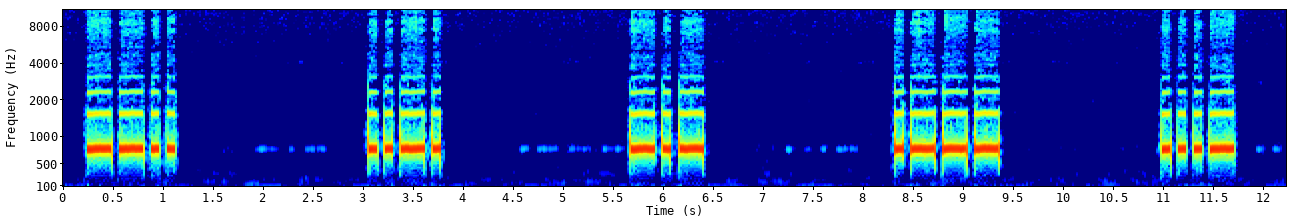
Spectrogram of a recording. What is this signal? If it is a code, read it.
Morse code, heard as a keyed tone, about 15 wpm, spaced as for 4 wpm, 770 Hz. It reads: ZFKJV
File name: Onlinelehrgang / morsen / DJ4UF Morsen17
